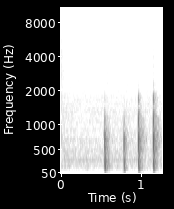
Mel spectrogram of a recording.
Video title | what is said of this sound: Easy To Bake Dutch Oven Sourdough Bread | you just need to knock on the bottom hear that that's the sound so you know it is all finished and done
